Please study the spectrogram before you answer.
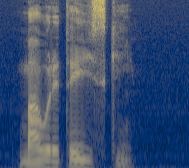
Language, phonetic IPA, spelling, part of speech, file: Polish, [ˌmawrɨˈtɨjsʲci], maurytyjski, adjective, Pl-maurytyjski.ogg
